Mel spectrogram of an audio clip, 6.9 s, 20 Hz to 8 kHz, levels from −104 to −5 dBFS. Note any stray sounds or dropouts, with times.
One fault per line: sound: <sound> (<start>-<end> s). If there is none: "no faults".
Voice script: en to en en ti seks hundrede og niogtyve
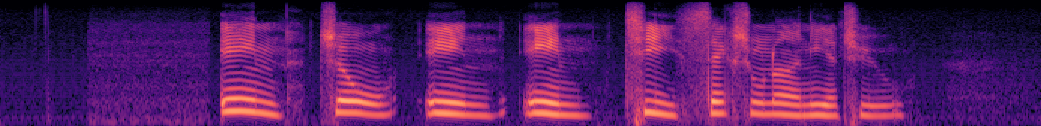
no faults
